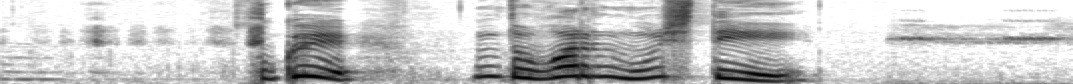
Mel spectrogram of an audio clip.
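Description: A young woman sings a short melody close by.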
